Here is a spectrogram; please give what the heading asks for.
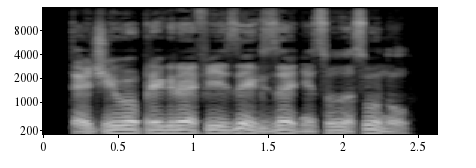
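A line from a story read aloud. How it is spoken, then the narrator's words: Deep bass voice. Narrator (Russian): пробасил Черномор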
